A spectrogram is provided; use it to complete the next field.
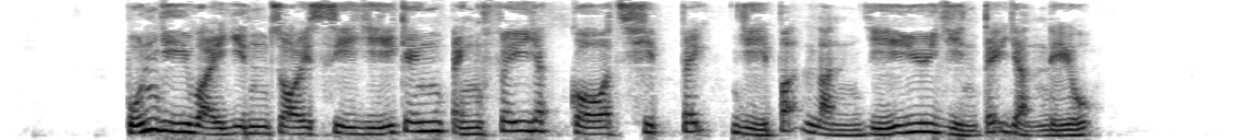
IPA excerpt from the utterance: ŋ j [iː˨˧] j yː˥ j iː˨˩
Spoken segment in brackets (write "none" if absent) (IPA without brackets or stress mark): iː˨˧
